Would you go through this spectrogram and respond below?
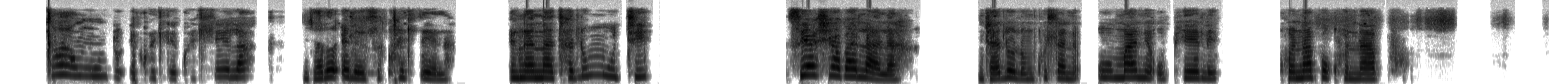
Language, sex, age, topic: North Ndebele, male, 25-35, health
